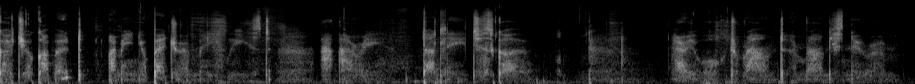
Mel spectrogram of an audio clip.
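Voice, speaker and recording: Whispering at a fairly slow pace, a woman leaves long, frequent pauses while her loudness swings widely against noticeable background noise. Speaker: ASMR creator. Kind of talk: audiobook-style reading of a novel for sleep. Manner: whispered, soft.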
